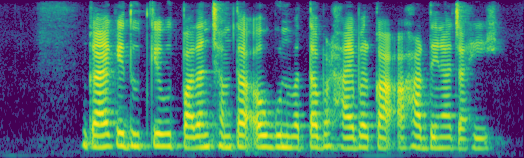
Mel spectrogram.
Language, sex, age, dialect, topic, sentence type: Chhattisgarhi, female, 25-30, Central, agriculture, question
